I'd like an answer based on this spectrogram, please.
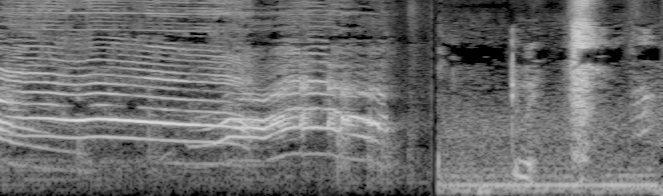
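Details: A kitten's long drawn-out crying meow, rich in harmonics and slightly wavering, lasting about three seconds before a low hum and a person's voice take over.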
